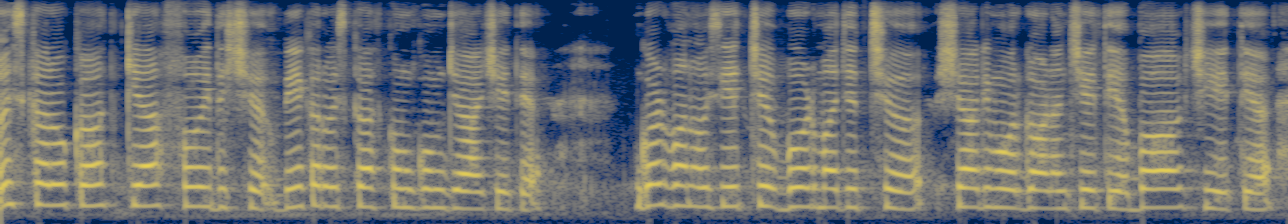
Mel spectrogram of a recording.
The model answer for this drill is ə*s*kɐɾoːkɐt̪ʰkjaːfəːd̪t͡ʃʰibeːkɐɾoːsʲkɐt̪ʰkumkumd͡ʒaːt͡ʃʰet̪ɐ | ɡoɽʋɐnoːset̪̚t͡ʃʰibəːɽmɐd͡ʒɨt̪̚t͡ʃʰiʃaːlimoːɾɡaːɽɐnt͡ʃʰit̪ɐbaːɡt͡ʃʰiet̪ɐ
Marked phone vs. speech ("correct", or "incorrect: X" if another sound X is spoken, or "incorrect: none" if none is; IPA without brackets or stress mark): correct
